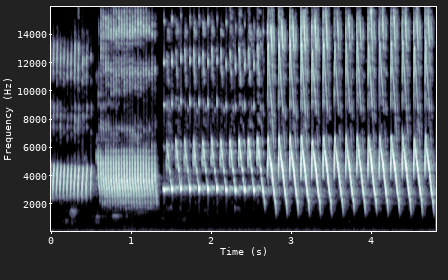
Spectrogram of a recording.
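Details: Active riwik canary with cuit cuit song: a buzzy high note, a harsh rasp, a rapid chip series, then a long run of fast downward-sweeping trilled notes.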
